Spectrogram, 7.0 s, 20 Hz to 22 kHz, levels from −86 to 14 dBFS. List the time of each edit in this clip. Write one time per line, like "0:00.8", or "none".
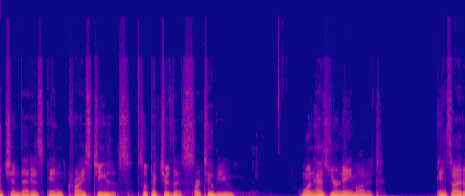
0:02.0
0:02.9
0:03.2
